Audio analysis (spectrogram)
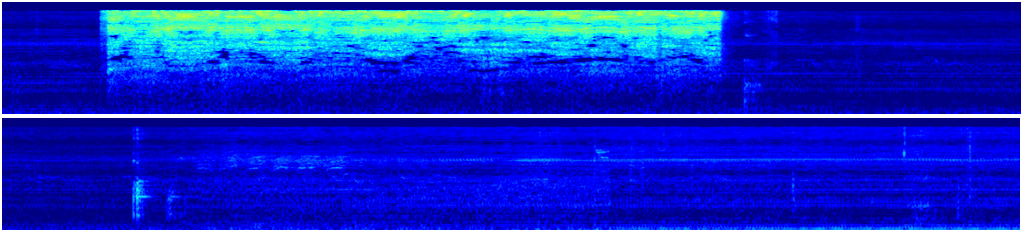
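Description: Clear coat is sprayed onto a Chevy bowtie emblem in one loud, continuous hiss lasting about three seconds, followed by quiet room noise.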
